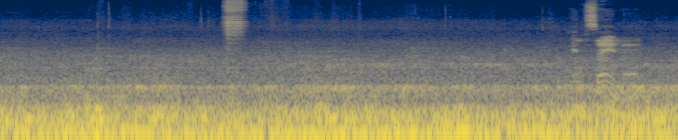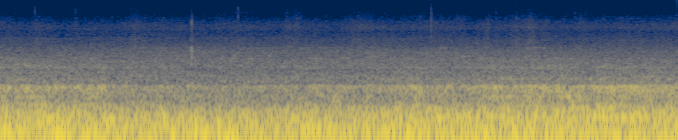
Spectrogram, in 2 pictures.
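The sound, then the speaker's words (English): Steady, loud low-frequency rumble of a car interior while driving in traffic, constant throughout, with a couple of brief sharp clicks and a man briefly speaking over the engine and road noise. “There's backed up cars from that point on all the way down.”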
